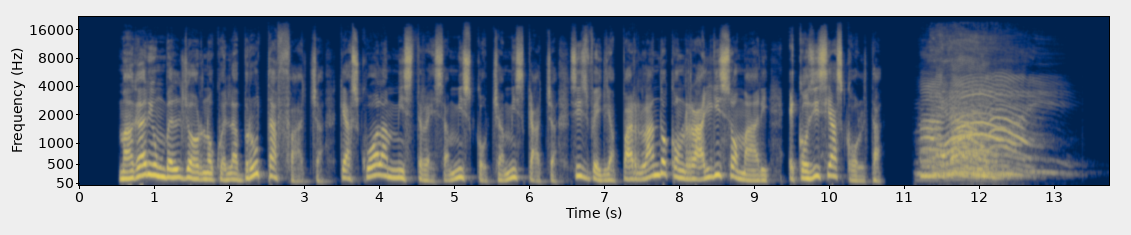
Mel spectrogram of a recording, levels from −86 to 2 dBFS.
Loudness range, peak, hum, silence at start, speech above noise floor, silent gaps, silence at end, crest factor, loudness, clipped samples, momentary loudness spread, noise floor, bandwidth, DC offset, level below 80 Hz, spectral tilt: 3 LU; 0 dBFS; none; 0.55 s; over 75 dB; 10.77-11.12 s; 0.7 s; 16 dB; -16 LUFS; under 0.1%; 13 LU; under -90 dBFS; 18 kHz; under 0.1%; -60 dBFS; -4.5 dB/octave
